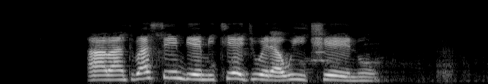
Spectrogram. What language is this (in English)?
Ganda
